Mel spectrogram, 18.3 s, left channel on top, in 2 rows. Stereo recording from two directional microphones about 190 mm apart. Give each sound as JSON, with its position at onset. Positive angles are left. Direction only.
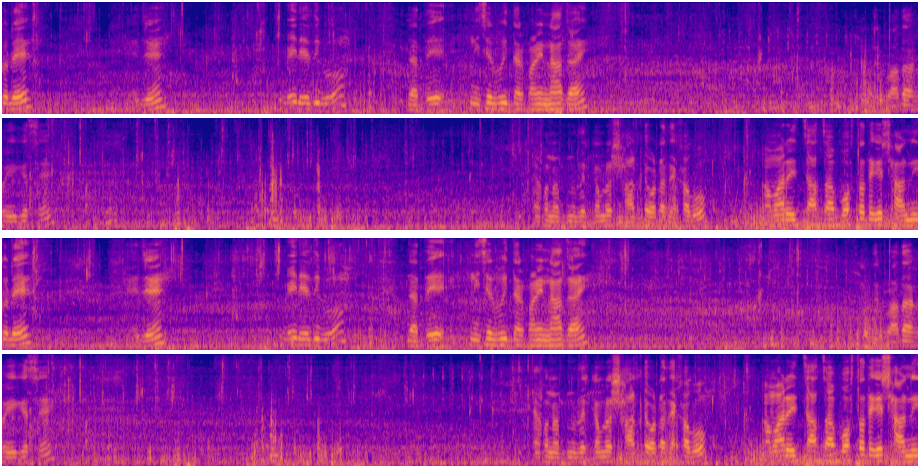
{"t": 0.0, "sound": "speech", "side_deg": 35}
{"t": 1.3, "sound": "speech", "side_deg": 10}
{"t": 2.7, "sound": "speech", "side_deg": 30}
{"t": 4.0, "sound": "speech", "side_deg": 20}
{"t": 8.8, "sound": "speech", "side_deg": 10}
{"t": 14.4, "sound": "speech", "side_deg": 5}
